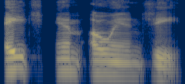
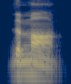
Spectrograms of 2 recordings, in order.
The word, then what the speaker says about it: Hmong: the Mong yeah the h m o n g yeah you don't you don't actually pronounce the h though it's just m right the Mong the Mong people um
